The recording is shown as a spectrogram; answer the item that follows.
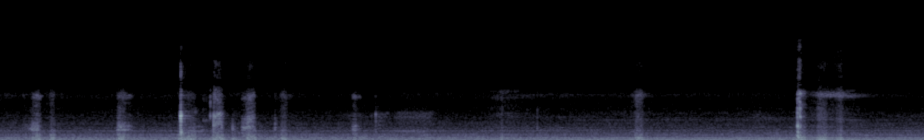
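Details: Indoor room hum with scattered clicks and taps, and no animal vocalization.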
